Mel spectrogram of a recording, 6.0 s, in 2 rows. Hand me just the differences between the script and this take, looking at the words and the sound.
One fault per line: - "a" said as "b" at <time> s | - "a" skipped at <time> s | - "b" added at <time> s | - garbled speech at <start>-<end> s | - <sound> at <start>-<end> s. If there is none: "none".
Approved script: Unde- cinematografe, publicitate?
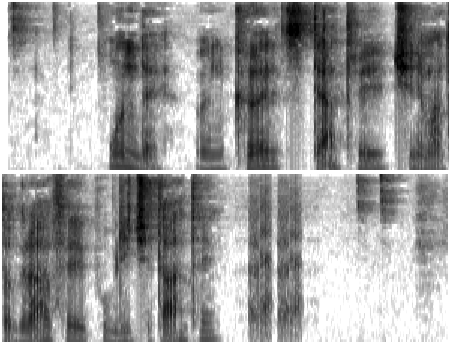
- "în cărți teatre" added at 1.2 s
- laugh at 4.6-5.0 s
